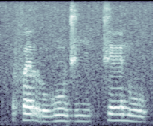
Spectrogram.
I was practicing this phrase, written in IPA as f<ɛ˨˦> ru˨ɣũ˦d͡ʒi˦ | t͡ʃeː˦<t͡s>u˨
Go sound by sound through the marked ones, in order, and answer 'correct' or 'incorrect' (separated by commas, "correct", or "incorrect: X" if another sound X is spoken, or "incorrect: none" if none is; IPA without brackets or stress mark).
incorrect: ɛ˦, incorrect: n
